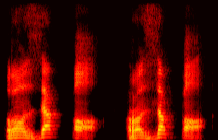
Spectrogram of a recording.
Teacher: Di manakah makhrajnya huruf qaf? Pangkal lidah yang diangkat ke langit-langit.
